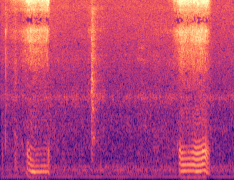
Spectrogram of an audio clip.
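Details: Snoring from a flat-faced ("face mushed in") male pet who sounds like this even when awake and purrs when happy: two drawn-out, voiced, buzzing snores about three seconds apart with a faint sniff between.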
